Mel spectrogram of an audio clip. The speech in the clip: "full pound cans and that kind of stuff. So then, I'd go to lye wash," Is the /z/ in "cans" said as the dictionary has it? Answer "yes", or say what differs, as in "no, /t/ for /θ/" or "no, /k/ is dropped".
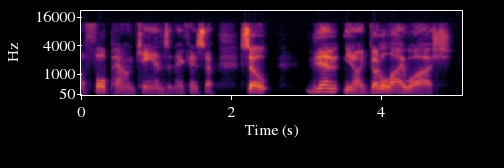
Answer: yes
